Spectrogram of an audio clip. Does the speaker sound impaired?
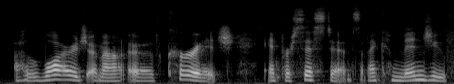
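No.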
